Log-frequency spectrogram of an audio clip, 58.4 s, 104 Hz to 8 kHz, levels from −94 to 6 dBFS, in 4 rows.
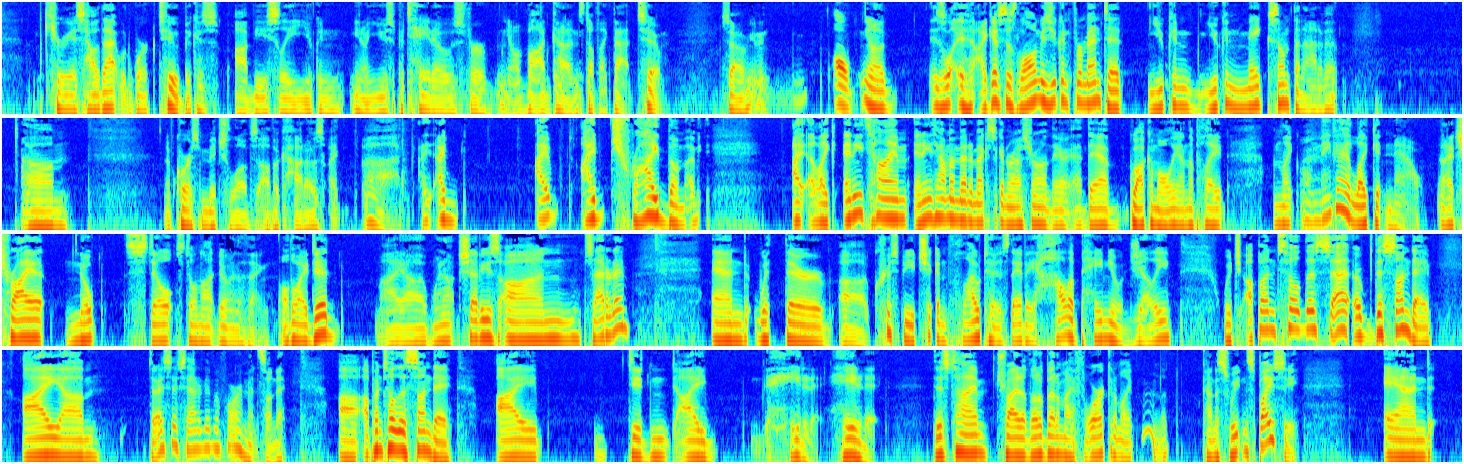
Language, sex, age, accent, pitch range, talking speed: English, male, 20-39, American, 105-145 Hz, 175 wpm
